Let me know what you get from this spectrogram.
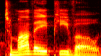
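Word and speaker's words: tmavé pivo: It's it doesn't there's no vowel between it's two consonants first. It's t m a v e and then a peivo. Uh tamave pivo.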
